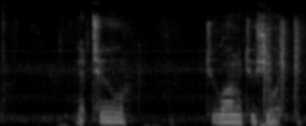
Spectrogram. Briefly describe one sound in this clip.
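Plastic parts click and rattle as they are handled up close.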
